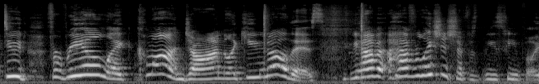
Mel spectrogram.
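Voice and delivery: exasperated at a clueless client. Retold or imitated. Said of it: "and I'm like".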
